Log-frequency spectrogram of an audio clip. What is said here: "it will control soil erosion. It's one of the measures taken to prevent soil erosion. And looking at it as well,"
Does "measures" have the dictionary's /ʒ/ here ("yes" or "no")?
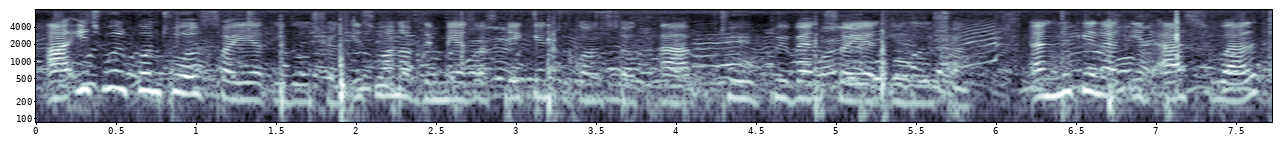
no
